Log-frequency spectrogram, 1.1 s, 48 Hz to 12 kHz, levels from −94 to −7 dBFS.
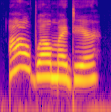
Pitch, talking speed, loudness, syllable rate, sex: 285 Hz, 215 wpm, -14 LUFS, 5.2 syllables/s, female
